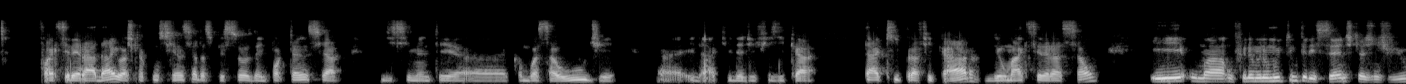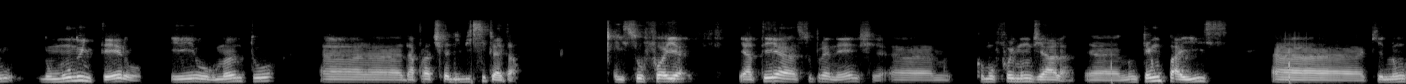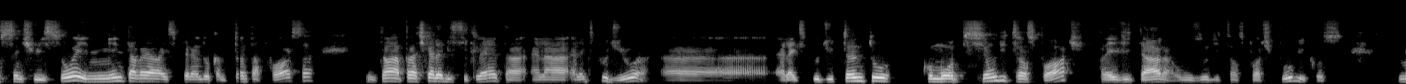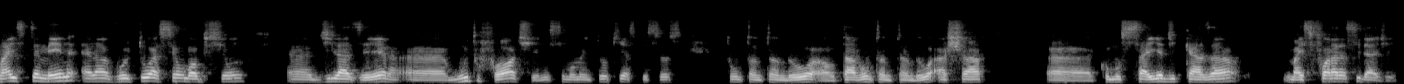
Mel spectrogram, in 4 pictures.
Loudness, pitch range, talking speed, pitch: -21 LUFS, 105-145 Hz, 145 wpm, 120 Hz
